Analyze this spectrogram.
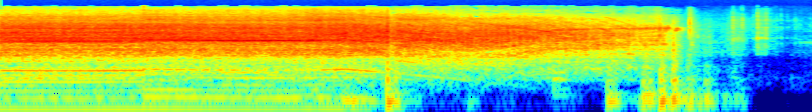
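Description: A jigsaw buzzes loudly, cutting through wood, then winds down.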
